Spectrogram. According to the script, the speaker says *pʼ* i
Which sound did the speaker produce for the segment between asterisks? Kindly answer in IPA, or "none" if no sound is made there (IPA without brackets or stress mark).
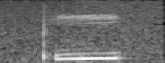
pʼ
